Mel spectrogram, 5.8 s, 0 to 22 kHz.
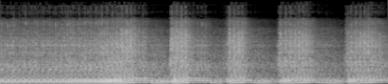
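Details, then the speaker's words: Swinger 3000 diesel running while its exhaust manifold and muffler are off for repair; harsh, raw bark that swells with each throttle blip. Loud open exhaust with no muffler. "Let's fire it up and see what happens. It's going to be loud as all get out."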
